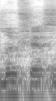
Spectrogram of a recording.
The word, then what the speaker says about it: Lucius: How do you say Lucius? – I think it's just Lucius.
